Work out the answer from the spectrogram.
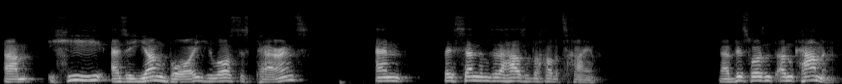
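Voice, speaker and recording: A man teaching a Torah class, telling stories in a chatty way with frequent restarts and lively swings in pitch. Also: measured pace, poor audio. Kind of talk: storytelling Torah lesson.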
